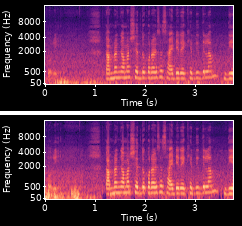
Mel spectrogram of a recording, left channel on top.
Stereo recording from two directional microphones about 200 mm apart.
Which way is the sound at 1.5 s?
5° right (ahead or behind).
